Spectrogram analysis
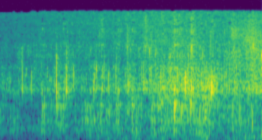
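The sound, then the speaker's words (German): In the wood research lab of the Thünen Institute in Hamburg-Bergedorf, water boils vigorously in a small beaker, cooking a cube-sized piece of wood that hops on the gas bubbles: a dense, steady patter of popping bubbles that swells slightly in loudness. No one speaks. “Der Würfel hüpft auf den Gasbläschen in einem kleinen Becherglas.”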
